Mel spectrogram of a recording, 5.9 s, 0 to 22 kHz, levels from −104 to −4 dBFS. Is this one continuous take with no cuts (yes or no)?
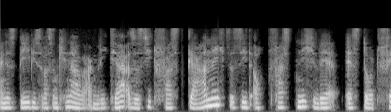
yes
